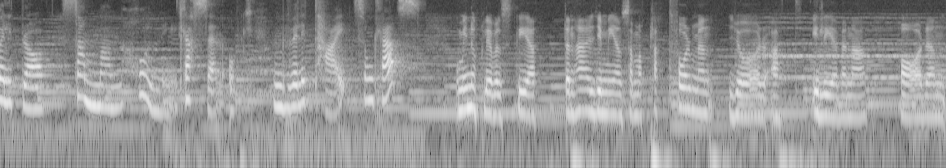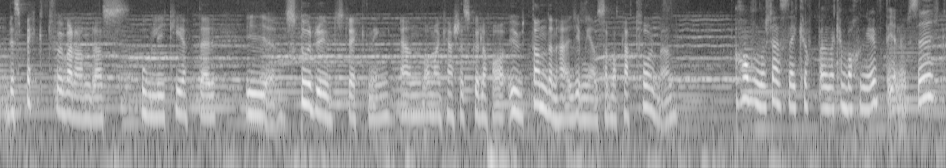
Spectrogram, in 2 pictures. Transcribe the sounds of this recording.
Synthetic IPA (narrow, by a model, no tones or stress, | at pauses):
ɛld̪ɪt̪̚bɾɑː | samːanhɔlnɪ̰ŋ̰kʰlasːənɔ̰k | ɔmvɛld̪ɪt̪ʰːajt̪sɔmkʰlas | ɔmɪnɵpːleːvəlsəd̪ɛat̪̚ | d̪̥ɛnɦæːɾjɛmeːnsamːapʰlat̪ːfɔɾmənjœːɾa̰t̪ɛleːvəɳahaɾɛnɾɛspɛkt̪fœɾvaɾand̪ɾas | uːliːkheːt̪əɾ | ɪnst̪œrəʉ̟ːt̪st̪ɾɛknɪŋɛnva̰mankʰanʂəskɵlːəhɑ̰ːʔʉ̟ːt̪and̪ɛnɦæːɾjɛmeːnsamːapʰlat̪ːfɔɾmə̰n | ɦaɾmanːɔnɕɛnslaɪkʰɾɔpːənmankʰanbɑːɾaɧɵŋːaʉ̟ːt̪d̪ɛjḛnɔ̰mɵsiːk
